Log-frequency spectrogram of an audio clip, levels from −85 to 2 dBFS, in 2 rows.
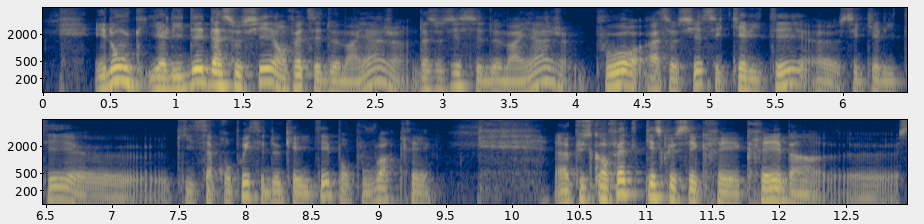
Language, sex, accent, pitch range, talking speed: French, male, French, 85-110 Hz, 190 wpm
